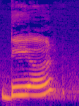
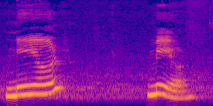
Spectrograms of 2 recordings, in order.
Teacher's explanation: डियर, ई अ sound निकल रहा है.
